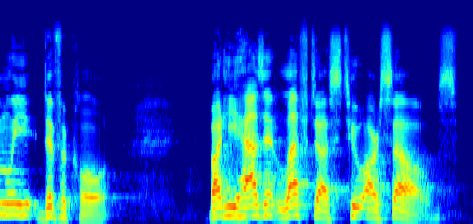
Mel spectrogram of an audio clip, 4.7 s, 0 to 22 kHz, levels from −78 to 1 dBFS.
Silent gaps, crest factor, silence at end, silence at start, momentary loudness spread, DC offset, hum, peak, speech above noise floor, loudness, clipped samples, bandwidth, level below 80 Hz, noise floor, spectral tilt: none; 20 dB; 0.2 s; 0 s; 12 LU; under 0.1%; none; -2 dBFS; 41 dB; -22 LUFS; under 0.1%; 14 kHz; -68 dBFS; -63 dBFS; -5 dB/octave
